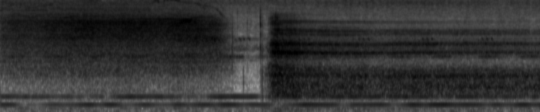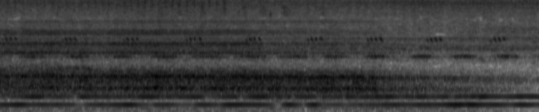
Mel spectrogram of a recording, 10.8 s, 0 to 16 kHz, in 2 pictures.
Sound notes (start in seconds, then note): 0.3 inhales and exhales breath; 6.6 crickets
